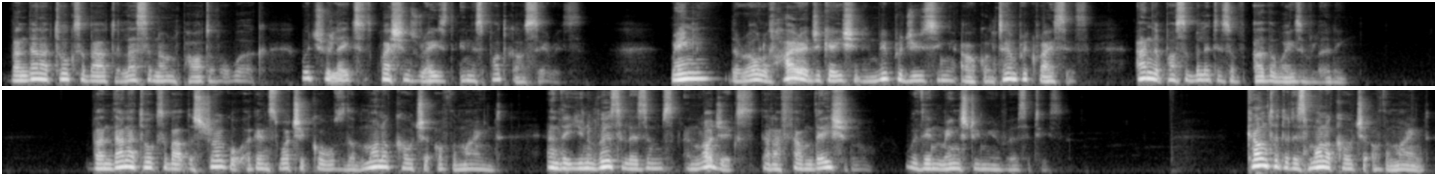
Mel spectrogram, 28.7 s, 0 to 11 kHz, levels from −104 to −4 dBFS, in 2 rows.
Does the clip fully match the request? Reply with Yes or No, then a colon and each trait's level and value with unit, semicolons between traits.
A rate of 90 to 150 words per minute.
Yes: average, 145 wpm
